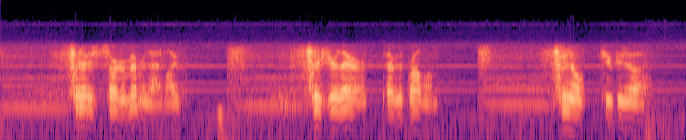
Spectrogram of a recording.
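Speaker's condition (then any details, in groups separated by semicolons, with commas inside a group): ALS; speech getting worse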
